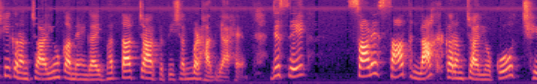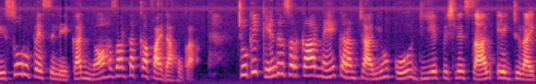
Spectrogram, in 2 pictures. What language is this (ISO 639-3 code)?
hin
